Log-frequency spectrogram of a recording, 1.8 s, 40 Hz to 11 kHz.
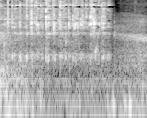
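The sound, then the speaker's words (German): A spoon stirs briskly in a small glass, mixing about eight drops of rennet with 30 millilitres of water, making rapid, light clinking and tinkling against the sides for over a second before stopping abruptly. Fairly quiet, with no voices. “So, das Ganze vermischen wir auch wieder.”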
